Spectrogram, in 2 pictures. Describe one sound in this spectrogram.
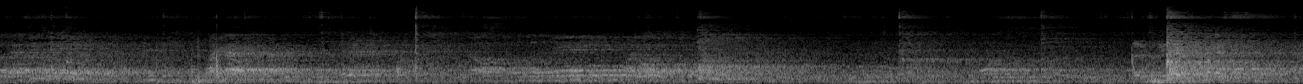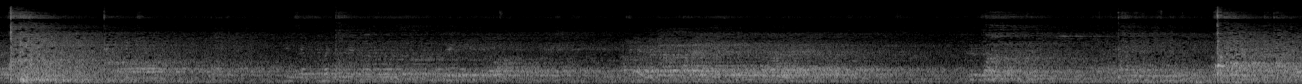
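Rackets strike a shuttlecock back and forth, with sharp pops echoing in a large hall.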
